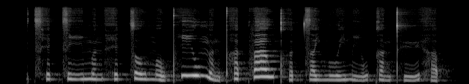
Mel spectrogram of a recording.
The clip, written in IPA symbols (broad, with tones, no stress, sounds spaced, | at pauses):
t͡sʰ ɪ˨˥ k̚ s iː˨˧ m ɵ˨ n h ɪ˨˥ k̚ s o˨ w m o˨˩ w pʰ iː˥ w n̪ ɵ˨˩ n pʰ ɐ˧ t̚ f aː˥ w kʰ ɵ˨ t̚ t͡s ɐ˧ j ŋ uː˨˧ j m iː˨˥ w k ɐ˨ ŋ t̪ʰ yː˨˥ h ɐ˨ p̚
